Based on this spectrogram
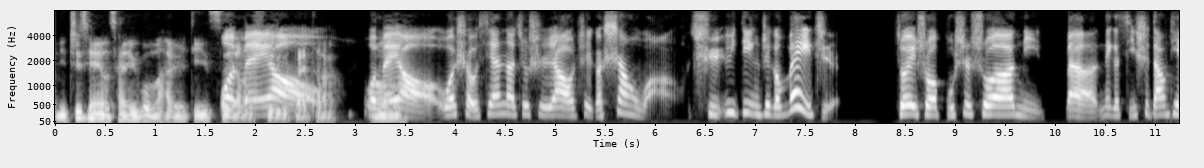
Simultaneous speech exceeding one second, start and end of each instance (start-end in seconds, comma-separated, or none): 1.6-3.5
